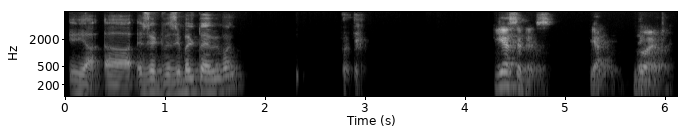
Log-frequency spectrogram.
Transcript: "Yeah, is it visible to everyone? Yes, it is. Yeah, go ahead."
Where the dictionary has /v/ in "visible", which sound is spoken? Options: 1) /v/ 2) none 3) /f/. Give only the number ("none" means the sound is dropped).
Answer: 1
